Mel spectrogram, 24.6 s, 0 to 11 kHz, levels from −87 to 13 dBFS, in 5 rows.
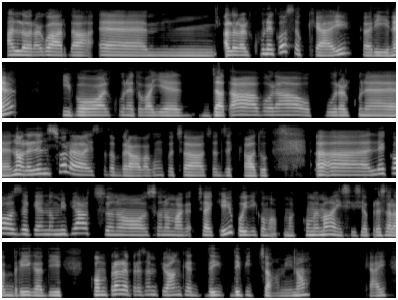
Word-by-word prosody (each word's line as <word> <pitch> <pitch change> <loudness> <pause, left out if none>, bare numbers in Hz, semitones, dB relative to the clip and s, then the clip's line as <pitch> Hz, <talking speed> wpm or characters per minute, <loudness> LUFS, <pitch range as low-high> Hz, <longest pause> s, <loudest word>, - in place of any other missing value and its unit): Allora 210 -2 +2
guarda, 190 -3 +2
ehm 180 -2 -1
allora 210 -1 +6
alcune 265 +7 +1
cose 360 +1 0
okay, 200 +5 +1
carine, 180 - +2 0.5
tipo 195 -1 -4 0.2
alcune 190 0 -1
tovaglie 185 -1 -1
da 170 +2 +5
tavola 205 0 +2
oppure 185 +1 -5
alcune 180 -1 0
no, 250 +2 +7
le 230 0 +2
lenzuola 270 - +2
è 205 - -6
stata 205 -1 -11
brava, 175 -1 0
comunque 195 +2 -13
c'ha 185 -1 +1
c'ha 185 +1 -15
azzeccato, 175 -1 -3 0.6
uhm, 210 0 +3
le 275 +3 -1
cose 275 -3 0
che 245 +1 -5
non 240 0 -5
mi 245 0 -2
piacciono 220 -8 -1
sono 210 +2 -7
maga 195 -1 -2
cioè, 205 -3 0
che 215 +4 -8
io 335 +7 +1
poi 210 -6 +2
dico, 195 -1 -8
ma - - -8
ma 180 -1 -8
come 205 -1 -1
mai 220 -2 +2
si 185 0 -12
sia 185 +1 -6
presa 190 +2 -3
la 180 -1 +1
briga 180 0 0
di 185 +2 -2 0.3
comprare 230 +4 +3
per 210 0 -9
esempio 215 -1 -5
anche 205 -2 -2
dei 185 +1 -1
dei 195 +2 +1
pigiami, 170 -3 -4
no, 190 +4 0 0.7
okay, 175 +3 -5
195 Hz, 140 wpm, -23 LUFS, 180-215 Hz, 0.7 s, no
